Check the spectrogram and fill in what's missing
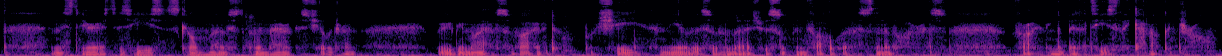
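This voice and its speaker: Soft creaky library whisper, whispered role-play. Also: mid-range voice, low-quality recording. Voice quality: breathy whisper with some creak. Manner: library whisper, soft and unvoiced, softly reassuring. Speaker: librarian recommending books.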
